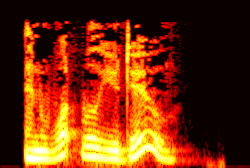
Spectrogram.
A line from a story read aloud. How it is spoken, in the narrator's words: she asked, her voice tight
